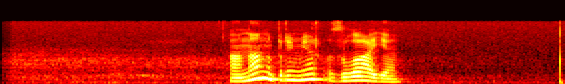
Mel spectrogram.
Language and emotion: Russian, neutral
